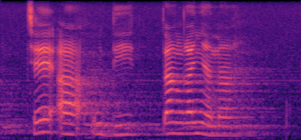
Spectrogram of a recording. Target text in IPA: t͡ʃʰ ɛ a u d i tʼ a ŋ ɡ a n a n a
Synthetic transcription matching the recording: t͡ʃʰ ɛ a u d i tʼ a ŋ ɡ a ɲ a n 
